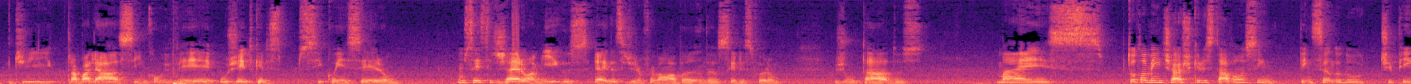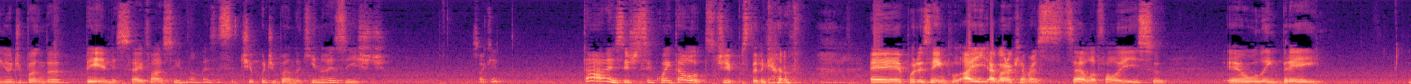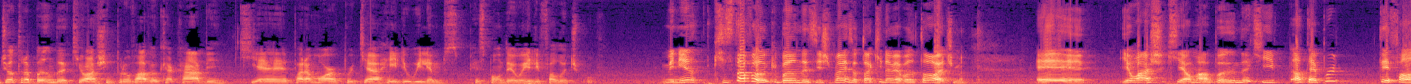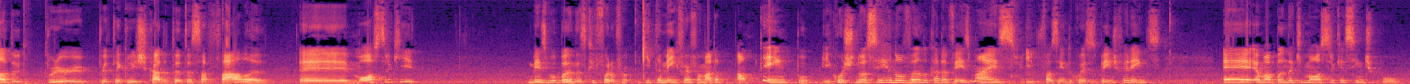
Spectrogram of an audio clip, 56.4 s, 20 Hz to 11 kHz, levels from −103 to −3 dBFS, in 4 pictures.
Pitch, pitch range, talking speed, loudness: 190 Hz, 175-220 Hz, 180 wpm, -15 LUFS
